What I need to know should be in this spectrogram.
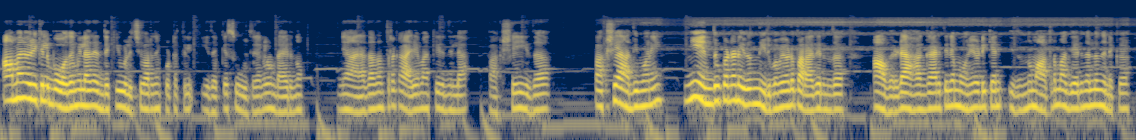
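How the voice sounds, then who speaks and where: A woman's voice: lowish voice, quick pace, faint music behind, lightly acted. A woman voicing an older man who asks anxious questions in an audiobook story. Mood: questioning.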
